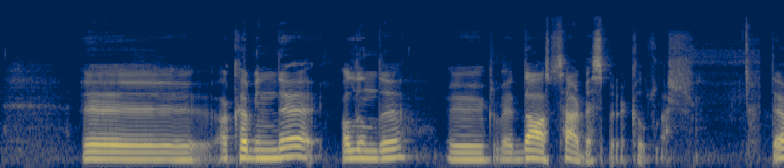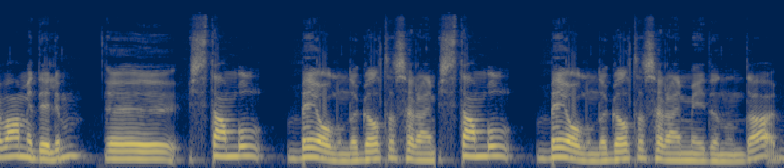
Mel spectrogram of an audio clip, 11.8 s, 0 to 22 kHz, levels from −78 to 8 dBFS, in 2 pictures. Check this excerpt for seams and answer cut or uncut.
cut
